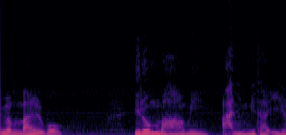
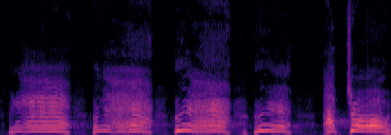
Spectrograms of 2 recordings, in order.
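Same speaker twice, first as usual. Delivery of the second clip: put-on high, loud wailing baby cry; 7 dB louder, much slower than usual. Preacher imitates a baby crying for milk, high loud wailing. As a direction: wail like a hungry infant at night. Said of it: "아기가 새벽 세 시에 일어나서 웁니다".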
